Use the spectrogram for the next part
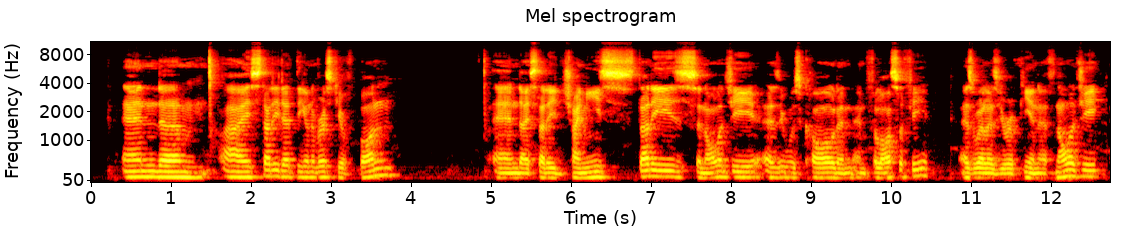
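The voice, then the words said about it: German accent. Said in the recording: “I'm originally from Germany, as you can probably tell, both from my name and my accent.”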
